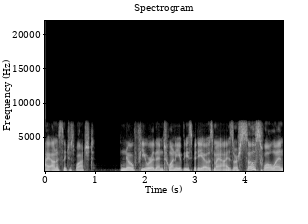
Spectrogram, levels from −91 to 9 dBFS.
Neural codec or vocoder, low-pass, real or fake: codec, 16 kHz, 16 kbps, FunCodec, trained on Chinese and English, 50 frames a second; 7.2 kHz; fake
